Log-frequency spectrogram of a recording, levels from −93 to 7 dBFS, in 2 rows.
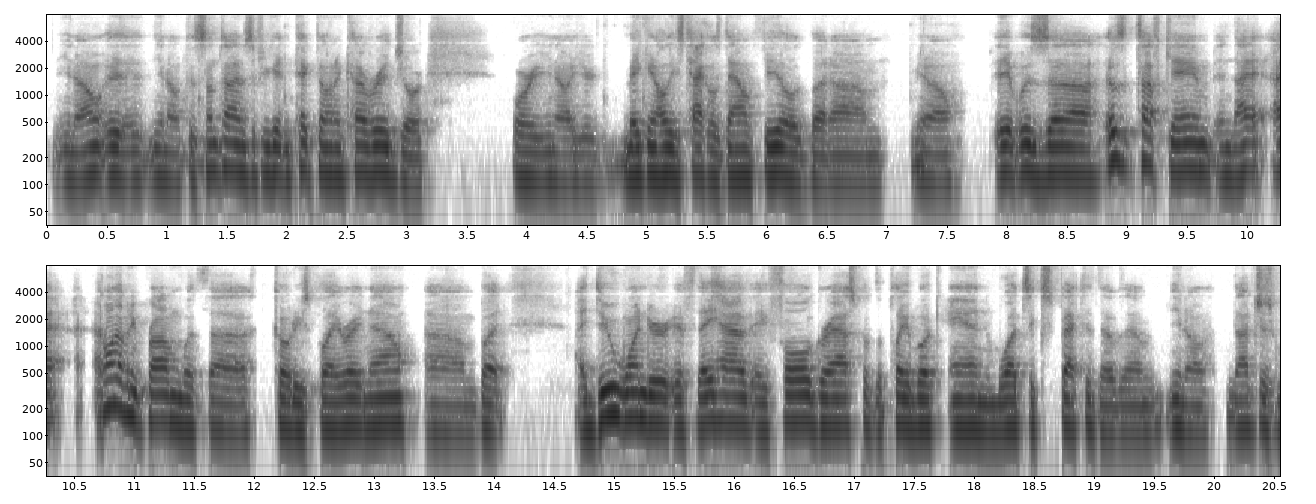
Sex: male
